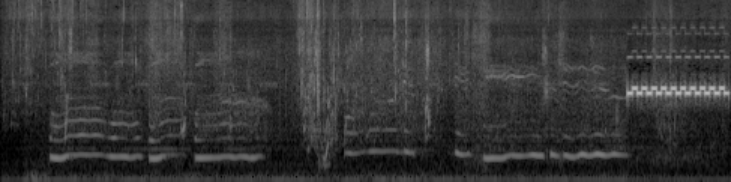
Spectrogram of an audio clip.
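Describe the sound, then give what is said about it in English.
A cordless phone rings with a loud, steady electronic trill near the end. Before it come wavering tonal sounds and some splashing, during a candlelit bath. “She frowns at the cordless phone, then picks it up.”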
